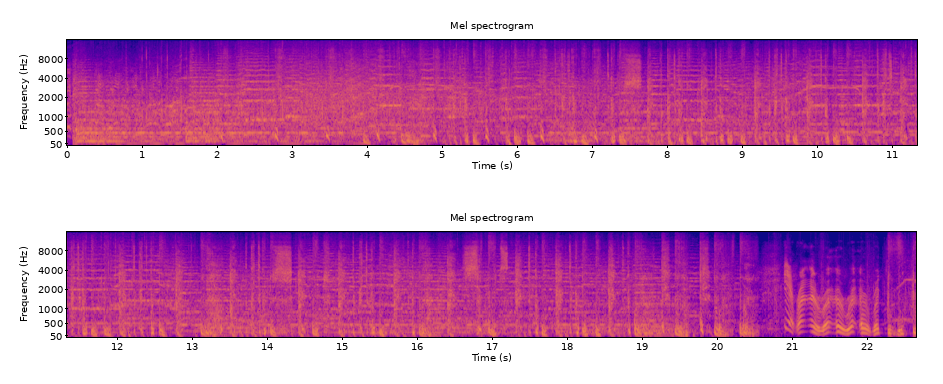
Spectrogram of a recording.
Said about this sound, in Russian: Выходит на локейшн, встает за вертушки. Слышен скрэч винила, ловите хаус-микс на Руслан и Людмила.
